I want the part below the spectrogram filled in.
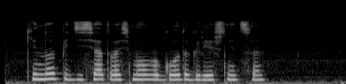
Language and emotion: Russian, neutral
